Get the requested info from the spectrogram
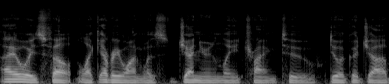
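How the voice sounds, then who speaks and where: A man's very deep, low voice in monotone, flat intonation, on a very clean recording with a silent background. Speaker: podcast host. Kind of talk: interview.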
